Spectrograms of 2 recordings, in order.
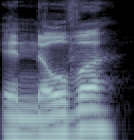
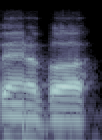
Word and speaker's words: Innova: I just learned is I think I've been saying the name of in 'va incorrectly in my whole life because I always say Innova is that not the not the right way to say it think of innovation innovations yeah it makes way more sense to say that that way I've just been saying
